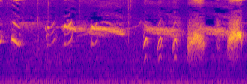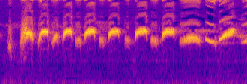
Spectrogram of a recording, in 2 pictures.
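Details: Gacor song of a Hwamei (wambi): varied whistled phrases open quietly, then grow into a loud series of rapid rising and dipping notes, repeated about three times a second, with a faint low hum behind.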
